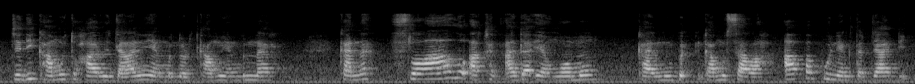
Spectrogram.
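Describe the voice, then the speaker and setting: A foreign woman from Bosnia, speaking colloquial Indonesian as an in a candid, earnest, emphatic talk to camera, often repeating phrases. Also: medium pitch. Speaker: food YouTuber. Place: indoors at home. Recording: echoey room, distant mic, faint noise.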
